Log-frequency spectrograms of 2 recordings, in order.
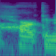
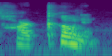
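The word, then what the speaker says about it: Harkonnen: series they called it they said heart cannon or something it's not Harkin and it's hard Conan it's like a it's like a very strong pronounced Russian name I think that was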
